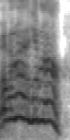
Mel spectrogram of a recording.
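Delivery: high-pitched imitation of an excited compliment; gushing admirer. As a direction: gush like a thrilled stranger.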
